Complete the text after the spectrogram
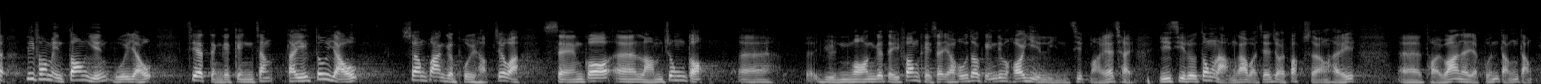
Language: Cantonese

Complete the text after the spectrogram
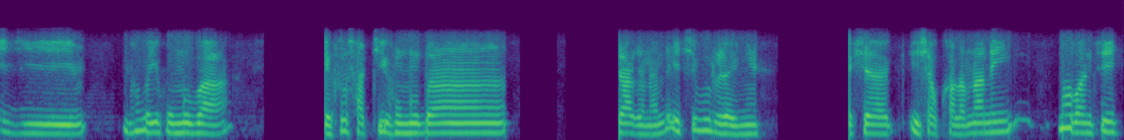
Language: Bodo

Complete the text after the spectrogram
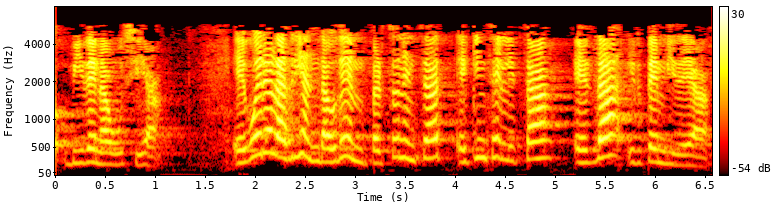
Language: Basque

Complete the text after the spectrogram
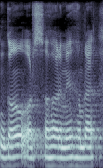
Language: Maithili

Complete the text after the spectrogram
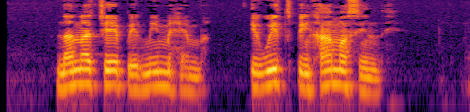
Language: Western Highland Purepecha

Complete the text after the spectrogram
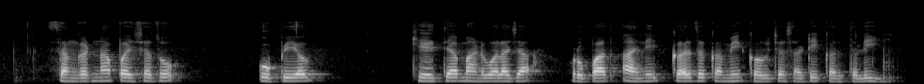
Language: Marathi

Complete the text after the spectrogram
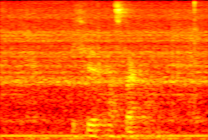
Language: German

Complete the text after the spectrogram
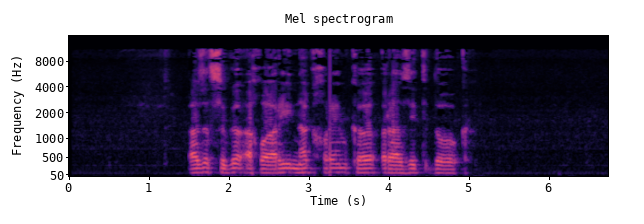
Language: Ormuri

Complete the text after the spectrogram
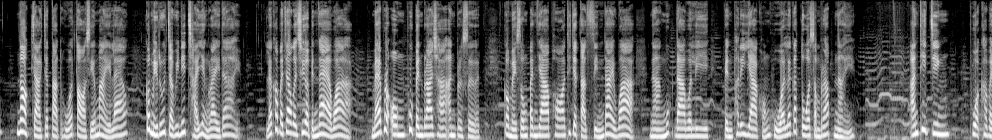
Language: Thai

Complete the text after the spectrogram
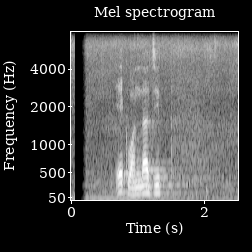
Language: Nepali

